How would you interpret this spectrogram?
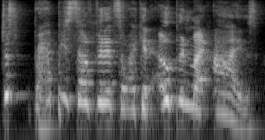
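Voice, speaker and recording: A man's voice: very high voice, sing-song, fairly quick, vocal fry, sharp tone, pitched above the performer's own voice, heavily acted. A man voicing a brainy, flustered, eccentric time-traveling doctor, wordy and pedantic, in a fan audio drama.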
